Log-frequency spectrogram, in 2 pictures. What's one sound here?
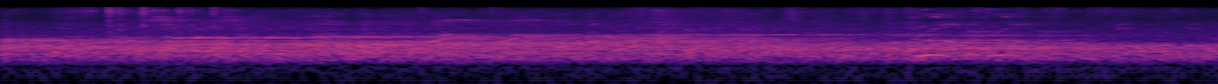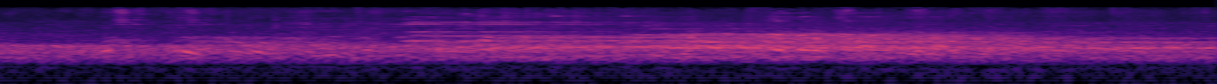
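A crowd cheers and chatters steadily in a large echoing hall.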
